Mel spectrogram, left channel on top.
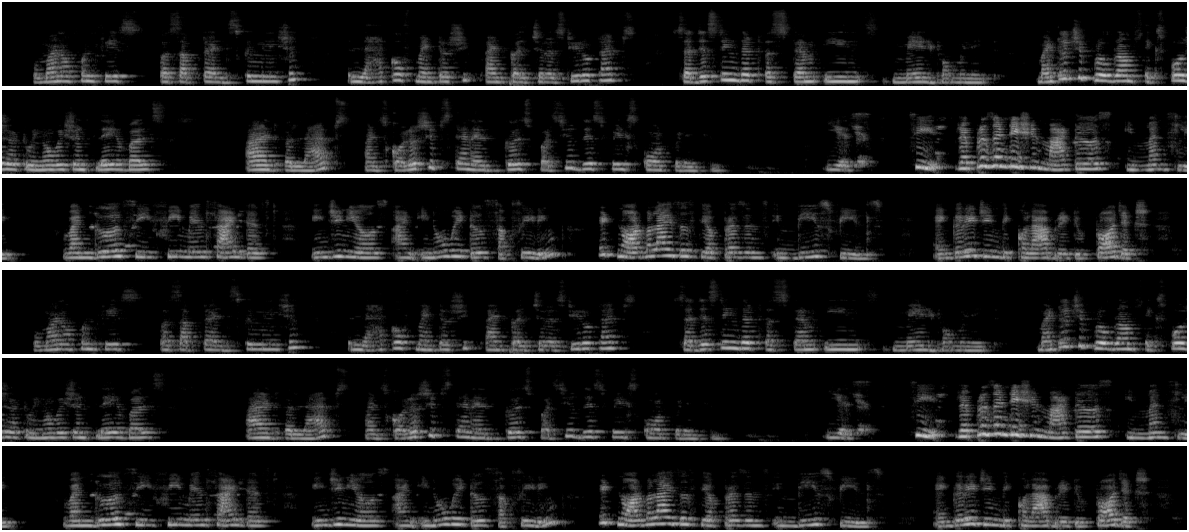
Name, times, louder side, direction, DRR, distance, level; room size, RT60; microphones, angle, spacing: voice 1, 0.3-3.1 3.5-6.3 6.7-9.9 10.4-13.5 14.3-19.1 20.4-20.5 21.9-22.0 25.8-26.1, left 2 dB, 45° left, 0.5 m, -30 dB
voice 2, 20.9-23.8 24.3-26.3 26.8-29.3 29.7-32.4 33.0-35.2, right 1 dB, 30° left, 1.0 m, -28 dB
3.0 x 2.3 x 2.8 m
head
